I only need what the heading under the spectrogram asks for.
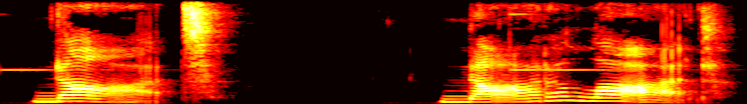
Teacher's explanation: the tongue is very low and back in the mouth the lips are open wide there's no tenseness in the lip position it's very relaxed let's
